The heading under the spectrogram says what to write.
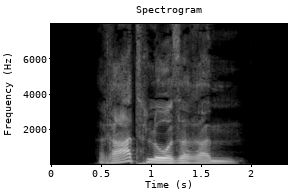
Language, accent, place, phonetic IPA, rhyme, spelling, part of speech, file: German, Germany, Berlin, [ˈʁaːtloːzəʁəm], -aːtloːzəʁəm, ratloserem, adjective, De-ratloserem.ogg
- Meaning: strong dative masculine/neuter singular comparative degree of ratlos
